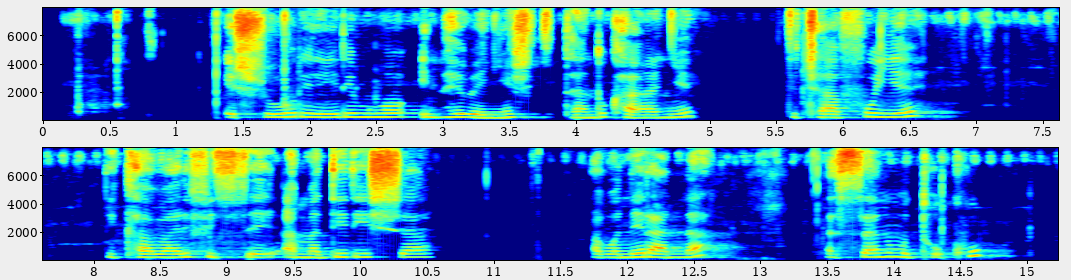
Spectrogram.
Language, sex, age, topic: Rundi, female, 25-35, education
